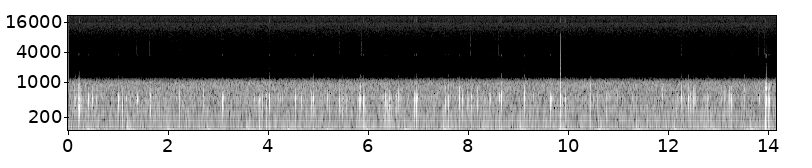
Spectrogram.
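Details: Own abdomen recorded with a stethoscope microphone after a large meal: frequent gurgles, pops and squeaks, active normal bowel sounds.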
